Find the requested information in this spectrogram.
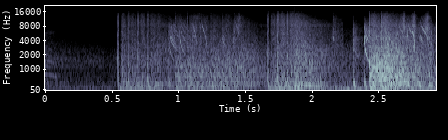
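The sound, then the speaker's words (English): Gunfire from the film RoboCop, a loud sustained burst of rapid shots that swells in intensity toward the end, with dense overlapping cracks and no talking. “A second man steps out, but RoboCop shoots him down.”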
